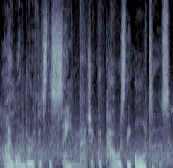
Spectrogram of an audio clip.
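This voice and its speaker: An actor playing an earnest, determined royalist scholar in a video game, speaking with solemn resolve. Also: male voice, fairly low pitch, big pitch swings, moderate pace, very noisy. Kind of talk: video game character monologue.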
